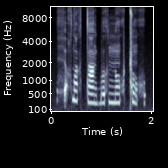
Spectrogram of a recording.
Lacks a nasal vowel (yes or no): no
